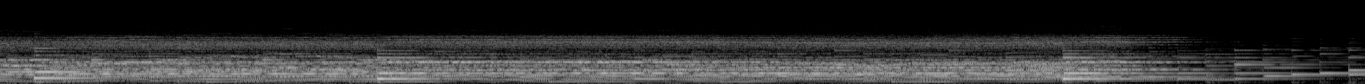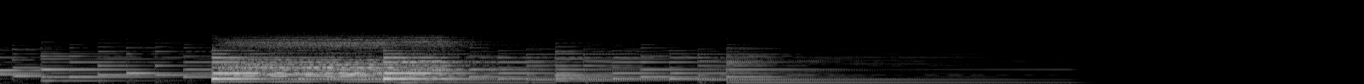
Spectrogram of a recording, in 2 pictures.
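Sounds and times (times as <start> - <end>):
alto voice singing a choral rehearsal track: 0.0 - 12.4, 15.8 - 18.8.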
